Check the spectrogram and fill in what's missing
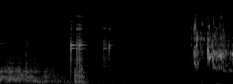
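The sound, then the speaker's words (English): Glass clinks a couple of times, then liquid pours into a glass with a bright, splashy fizz near the end as a drink is served. Fairly quiet, with no talking. “You need anything to drink? I mean, you look pretty thirsty to me.”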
